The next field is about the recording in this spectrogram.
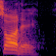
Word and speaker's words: Tsadhe: The word, as far as I know, is pronounced Sade, T-S-A-D-H-E, and that is the 18th letter in the Hebrew alphabet.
